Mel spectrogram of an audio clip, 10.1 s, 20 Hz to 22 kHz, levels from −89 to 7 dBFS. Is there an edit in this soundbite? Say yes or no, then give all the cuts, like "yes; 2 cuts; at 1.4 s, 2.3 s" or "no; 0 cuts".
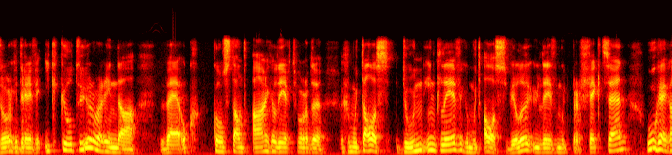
yes; 1 cut; at 5.1 s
